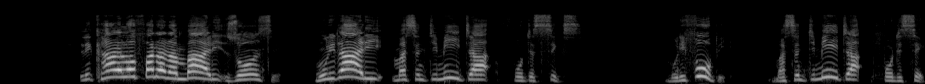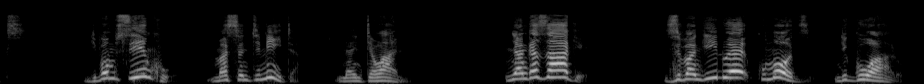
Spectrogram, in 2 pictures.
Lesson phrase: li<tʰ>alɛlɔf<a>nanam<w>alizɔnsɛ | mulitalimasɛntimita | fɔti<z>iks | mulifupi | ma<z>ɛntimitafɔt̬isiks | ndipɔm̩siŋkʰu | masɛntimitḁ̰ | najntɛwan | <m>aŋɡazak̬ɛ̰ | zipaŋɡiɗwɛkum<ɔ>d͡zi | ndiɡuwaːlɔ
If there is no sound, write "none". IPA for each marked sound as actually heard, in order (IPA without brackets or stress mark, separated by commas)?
kʰ, a, b, s, s, ɲ, ɔ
